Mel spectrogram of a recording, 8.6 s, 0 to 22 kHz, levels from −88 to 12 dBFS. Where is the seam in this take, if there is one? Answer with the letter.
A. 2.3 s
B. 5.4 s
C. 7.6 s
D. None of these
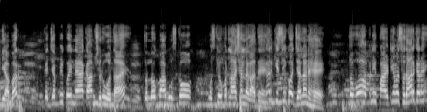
B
